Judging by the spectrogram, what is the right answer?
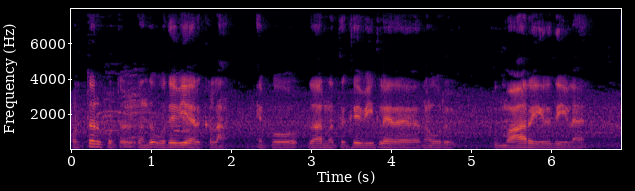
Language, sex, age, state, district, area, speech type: Tamil, male, 60+, Tamil Nadu, Mayiladuthurai, rural, spontaneous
